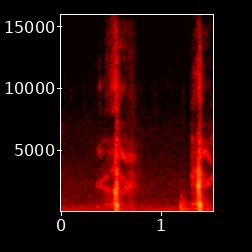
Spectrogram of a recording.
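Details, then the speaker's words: A male Twitch streamer who says he has allergies gives two quick, stifled sneezes in rapid succession, mid-game while streaming. "Sorry for sneezing. My allergies over your emotional message."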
